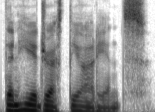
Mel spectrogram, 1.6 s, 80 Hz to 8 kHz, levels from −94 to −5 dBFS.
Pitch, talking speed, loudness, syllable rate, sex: 95 Hz, 190 wpm, -17 LUFS, 6.4 syllables/s, male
